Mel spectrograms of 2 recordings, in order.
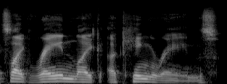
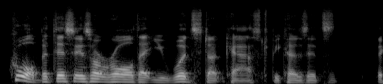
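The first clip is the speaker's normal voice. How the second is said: ordinary delivery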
